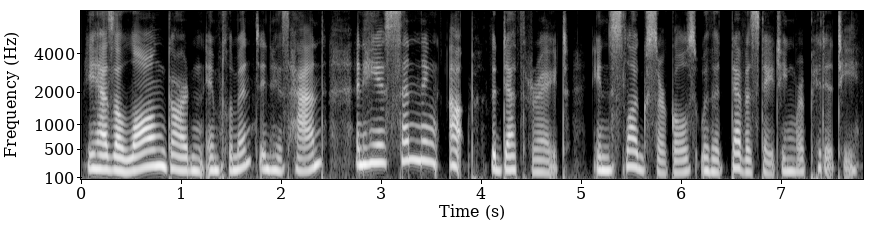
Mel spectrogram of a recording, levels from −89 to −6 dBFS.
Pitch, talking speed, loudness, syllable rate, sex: 205 Hz, 185 wpm, -19 LUFS, 5.0 syllables/s, female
